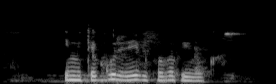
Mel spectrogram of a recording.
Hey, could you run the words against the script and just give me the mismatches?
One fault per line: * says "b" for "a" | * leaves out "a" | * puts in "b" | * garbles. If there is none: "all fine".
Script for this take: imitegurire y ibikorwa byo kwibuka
* leaves out "byo"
